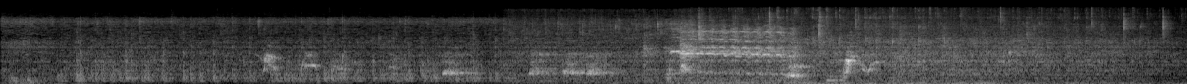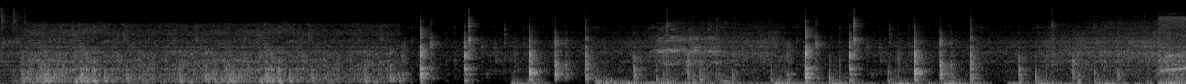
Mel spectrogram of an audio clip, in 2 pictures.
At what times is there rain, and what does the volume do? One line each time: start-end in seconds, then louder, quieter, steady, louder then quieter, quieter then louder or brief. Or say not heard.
0.0-23.6 steady.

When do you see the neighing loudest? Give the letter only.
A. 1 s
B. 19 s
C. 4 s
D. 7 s
D.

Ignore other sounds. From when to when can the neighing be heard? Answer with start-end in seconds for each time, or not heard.
6.6-8.1, 18.4-19.2.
